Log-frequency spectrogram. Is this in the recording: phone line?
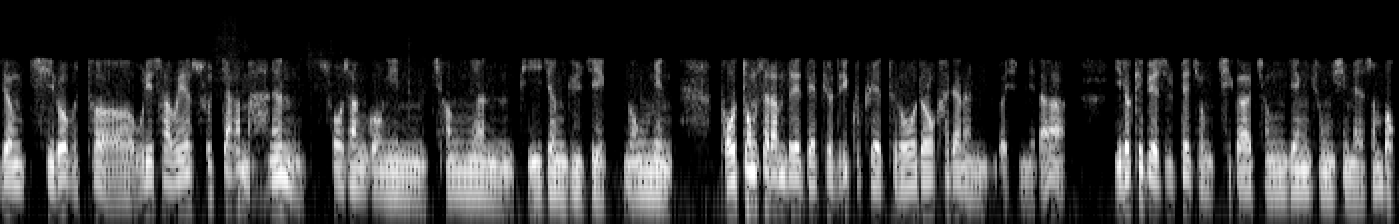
yes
